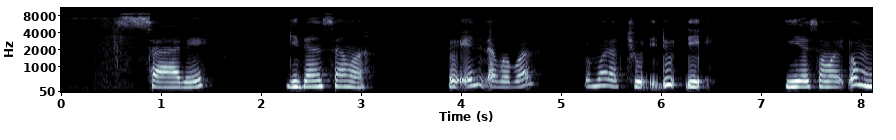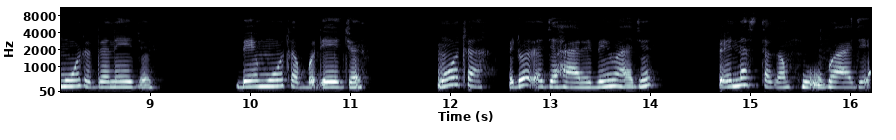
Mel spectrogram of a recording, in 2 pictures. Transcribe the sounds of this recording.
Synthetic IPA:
saːɾɛ | ɡidansama | ɗɔʔɛnɗababal | ɗɔmaɾat͡ʃuːɗḭɗuɗːi | jɛsɔmajɗɔnmɔtadanɛd͡ʒɔn | bɛmɔːtabɔɗɛd͡ʒɔn | mɔtabɛdɔɗad͡ʒaɦaɾɛbɛmad͡ʒɔn | ɓɛnastaɡamhuʔɡaːd͡ʒɛ̰

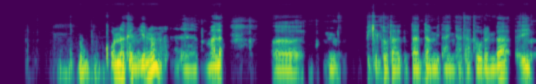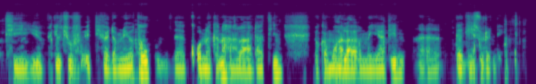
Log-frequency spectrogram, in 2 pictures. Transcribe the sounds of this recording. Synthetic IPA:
kʼonːɐkɐnd͡ʒɛnːun | mɐlɐ | b̥ɪkʼɪlt̪ɔt̪ɐd̪̥aːd̪ːaːmɪᶑaːɲːaːt̪at̪ʰɐwud̪ɐnd̪at̪ːbɪkʼɪlt͡ʃuːfɪt̪ːɪ̥fɐjd̪ɐmnʊjoːt̪ʰɐwukʼonːɐkɐnɐɦaːlaːd̪aːt̪ʰiːnjoːkʰɐmːohaːla̰mːɐjːaːt̪iːn | ɡɐɡe̞ːsuːd̪ɐnd̪eːɲː

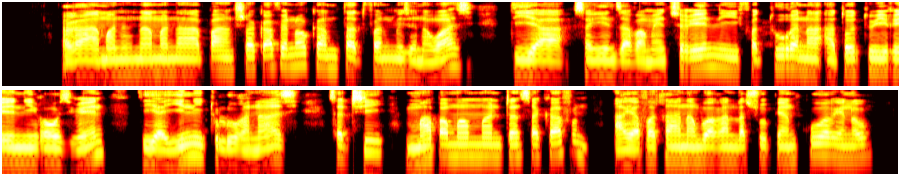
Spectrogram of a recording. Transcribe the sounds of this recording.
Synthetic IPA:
raɦmananamanəpanʈ͡ʂu̥sakafanawkamit̪ad̪i̥fanumezanawazi̥ | d̪̥iəsaŋɡenizavamant͡sirenifat̪uɾanəʔat̪ot̪uiɾeniɾaazireni̥ | d̪̥iainit̪uluɾanazi̥ | saʈ͡ʂi | mapəmammaniʈ͡ʂanisakafuni̥ | aɾiafakanambuaɾanilasupanikuaɾeanaw

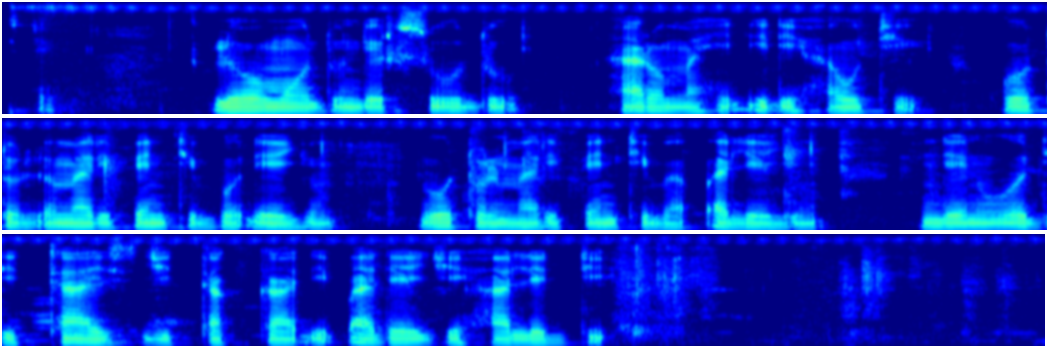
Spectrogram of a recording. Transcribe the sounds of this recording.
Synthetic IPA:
ɛ | lɔmodundɛɾsuːdu | ha̰ɾɔmahiɗiɗihawtʰḭ | ɡɔtɔlɗɔ̰maɾipentibɔɗed͡ʒum | ɡɔtɔlmaɾipentibaɓaled͡ʒumndɛnwoditʰajsd͡ʒitakːaɗḭɓaled͡ʒihaledːḭ

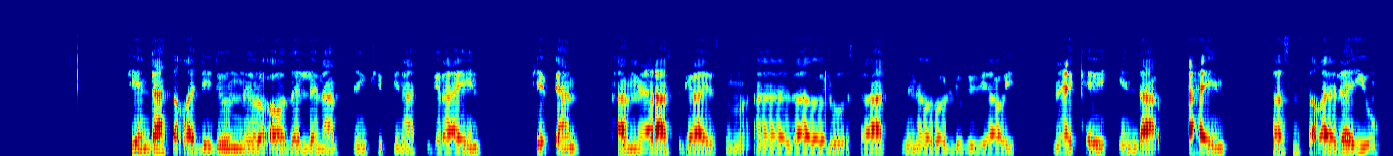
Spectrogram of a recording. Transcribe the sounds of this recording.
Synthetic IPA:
t̪ʰe̞nd̪at̪ʰɐ̰χʼɐ̰d̪id̪unɨɾ̰ʔo̞zɐlːɐnabɨsɨŋkʰipʰinat̪ʰɨɡɾajɪn | ʔit̪ʰijo̞pʼjan | kʰaβmɨʕɾaβt̪ʰɨɡɾaj | zaβɐlusɐβat̪̚zɨnɐβɾɐlːuɡiβjawi | mɨʕɨkʼːɐβit̪ʰe̞nd̪abɨt̪ʼaħjɪn | t̪ʰasnɨt̪ʰɐ̰χʼɐɾɐd̪ɐɨjːu

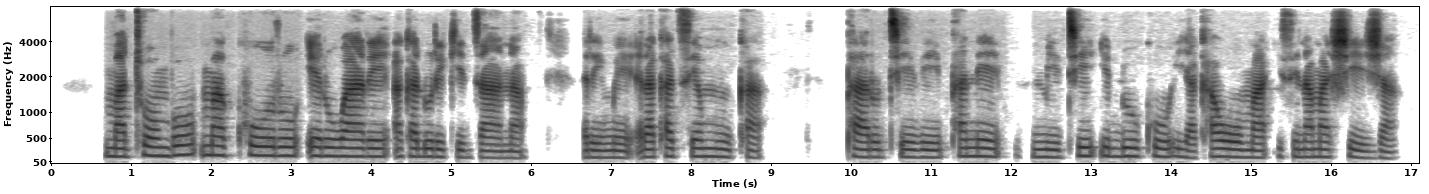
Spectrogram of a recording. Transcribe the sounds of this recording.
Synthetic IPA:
matʰo̞mbo̞makʰurue̞ruwareʔakaɗuɾikʰid͡zana | rimwe̞rakʰat͡semukʰa | pʰaɾutʰeʋepʰane̞ | mitʰiʔiɗukʰujakʰaomaisinamaʃiːʒa

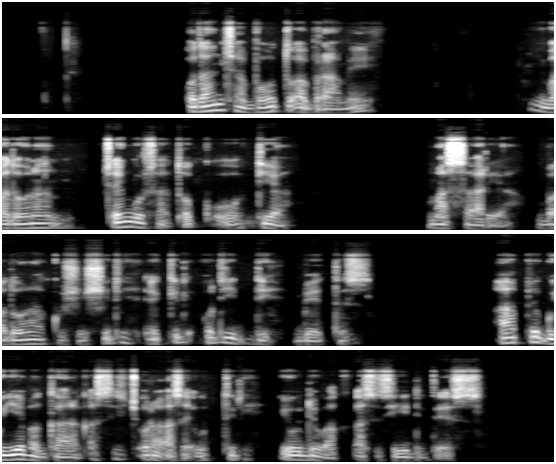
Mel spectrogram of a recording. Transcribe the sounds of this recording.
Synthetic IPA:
ʔɔd̪ɐnt͡ʃːɐbo̞ːt̪ːɔɐbɾaːmḛ | bɐd̪o̞ːnan | t͡ʃʼɛŋɡʊɾsɐ̰t̪ʼɔkʼːɔoːt̪ːɪja | mɐsːaːɾɪjɐbɐd̪o̞ːnaːkːɔʃɪːʃːɪd̪ɪɛkʼːɪd̪ɪʔɔd̪iːd̪ːɪbe̞ːt̪ːeːs | ʔaːpːɛɡʊjːɛbɐɡːaːɾɐkʼɐsːɪt͡ʃʼɔɾʔɐ̰ɐ̰sɐ̰jʊt̪ːɪd̪ɪ | ɪʊd̪ɪjɔɡakːɐkʼːɐsːɪsiːd̪ɪd̪ɛ̰ʔḛːs

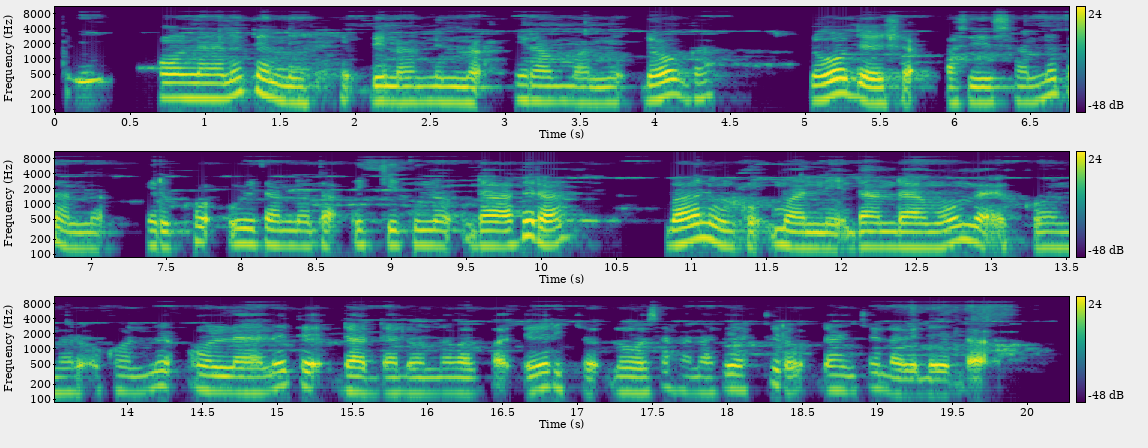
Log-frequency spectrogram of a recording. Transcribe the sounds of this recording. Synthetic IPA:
diɔnlajnɛt̪ɛnːihiɗːinanːinːaiɾamːanːidɔːɡalɔd͡ʒɛʃa̰asiːsanːɔt̪anːaiɾkːɔujit̪anːɔt̪a̰ikːit̪inɔdaːfiɾa | baːluŋkumanːḭdandamɔmɛ̰ʔɛ̰kʰːɔmɛɾ̰ɔ̰kɔnːɛɔnlajnɛt̪ɛdadːalɔnːɔɡabːa̰d̪ɛɾit͡ʃːɔɗɔsaɦanafiakːiɾɔdaɲt͡ʃalaɡɛdɛda̰

